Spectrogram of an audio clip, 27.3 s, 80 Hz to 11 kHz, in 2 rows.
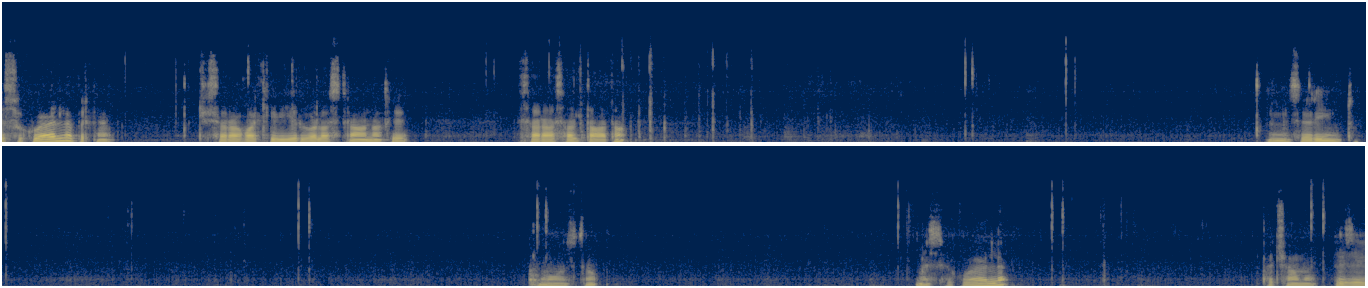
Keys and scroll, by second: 2.5 ctrl+c, 5.0 ctrl+v, 6.2-7.8 typing, 15.0 ctrl+c.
